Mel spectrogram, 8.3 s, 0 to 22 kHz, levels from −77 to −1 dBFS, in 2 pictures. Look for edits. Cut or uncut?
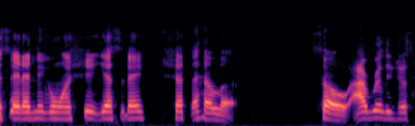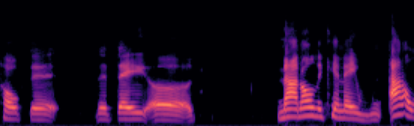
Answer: cut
